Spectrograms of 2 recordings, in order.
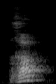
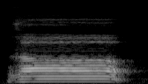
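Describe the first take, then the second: First: The vowel is cut short. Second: The vowel is held long. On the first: "on stop" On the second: "on prolonge, hein, le Fetha"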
